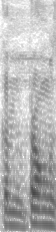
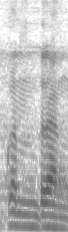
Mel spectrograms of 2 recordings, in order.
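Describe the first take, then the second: First: The second vowel is an o sound. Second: The second vowel is an open a sound. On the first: This is the standard Javanese way of saying it. The speaker calls it wrong. "mboten kenthong" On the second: This is the ngapak way of saying it. The speaker calls it right. "Tetep kenthang"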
